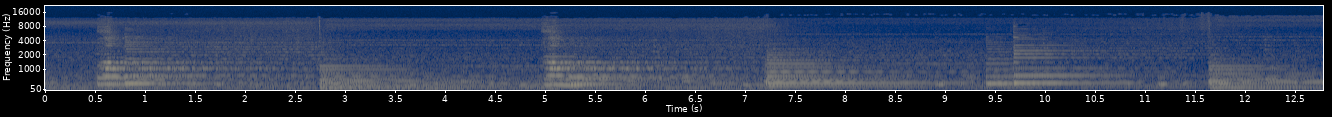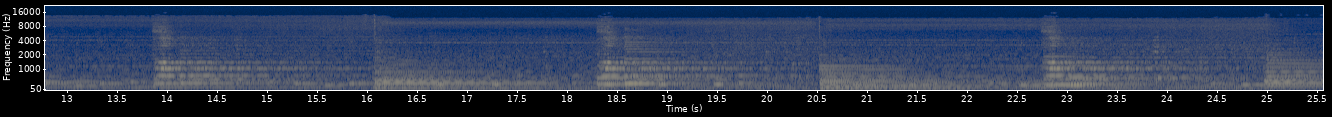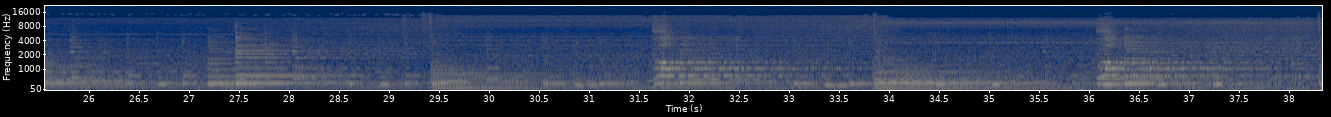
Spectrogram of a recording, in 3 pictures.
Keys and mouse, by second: 0.5 x, 1.9 Tab, 3.4 i, 5.9 click, 6.4 Tab, 7.7 Tab, 9.4 Tab, 11.5-13.8 drag, 17.0 click, 19.4 click, 20.7 middle click, 21.5 Tab, 22.3 q, 23.1 middle click, 24.1-25.8 middle drag, 27.2 click, 28.8 middle click, 31.8-33.3 middle drag, 33.9-35.3 drag, 35.3-37.5 middle drag, 37.6 Tab.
